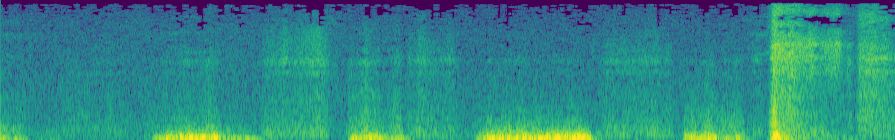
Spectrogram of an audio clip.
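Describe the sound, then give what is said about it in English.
Audible breathing right into the microphone during a backwards breath meditation: three slow exhale-and-inhale cycles, breathing out first, with short pauses between them, the last in-breath sharper and hissier. No one speaks. “Close your eyes and breathe out first. Out-in, out in, out in.”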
